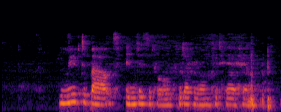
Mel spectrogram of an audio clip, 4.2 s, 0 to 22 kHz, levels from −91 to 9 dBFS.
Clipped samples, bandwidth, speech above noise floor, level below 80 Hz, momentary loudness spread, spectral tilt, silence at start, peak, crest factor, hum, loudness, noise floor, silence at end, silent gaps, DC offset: under 0.1%; 7.6 kHz; 40 dB; -68 dBFS; 8 LU; -7.5 dB/octave; 0.9 s; -14 dBFS; 18 dB; none; -31 LUFS; -70 dBFS; 0.1 s; none; under 0.1%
